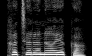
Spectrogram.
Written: ಖಚರನಾಯಕ

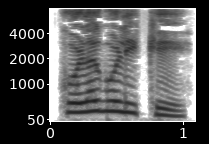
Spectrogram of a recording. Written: ಗೊಳಗೊಳಿಕೆ

